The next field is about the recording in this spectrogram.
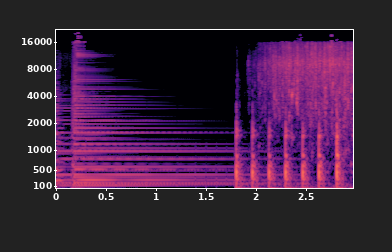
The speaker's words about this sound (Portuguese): Então fiquei surpreso quando alguém bateu à nossa porta uma manhã enquanto eu fazia a barba.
